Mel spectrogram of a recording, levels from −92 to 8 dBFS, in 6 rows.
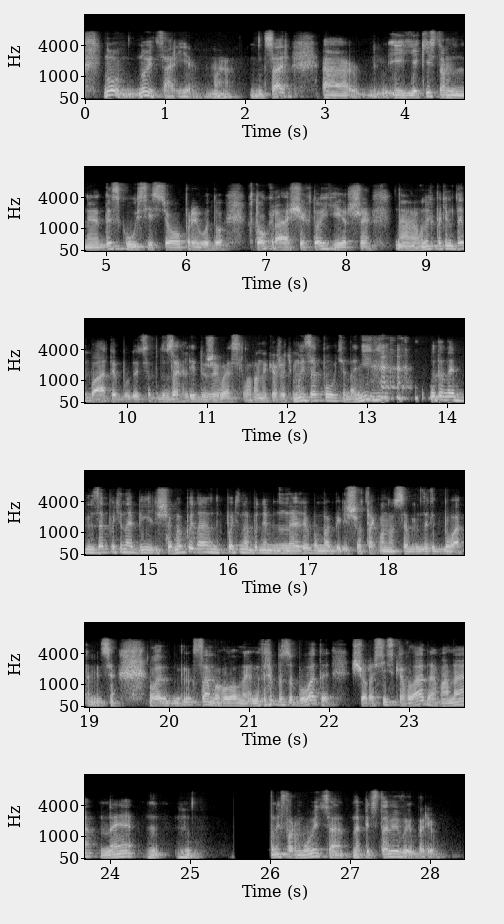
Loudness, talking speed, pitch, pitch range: -18 LUFS, 135 wpm, 100 Hz, 85-125 Hz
